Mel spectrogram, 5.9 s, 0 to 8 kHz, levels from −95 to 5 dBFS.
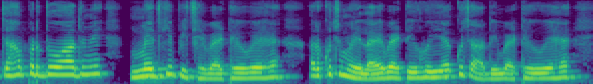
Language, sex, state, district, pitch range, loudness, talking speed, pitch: Hindi, male, Uttar Pradesh, Saharanpur, 150-230 Hz, -15 LUFS, 210 wpm, 175 Hz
